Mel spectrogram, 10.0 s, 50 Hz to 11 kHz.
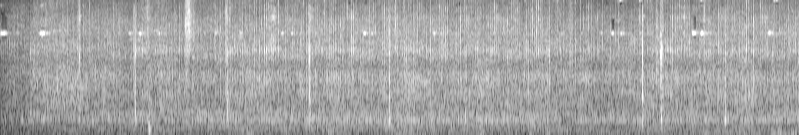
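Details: Second warranty Shimano EP801 e-bike drive unit at about 700 km: sharp cracking knock about once a second as right crank arm passes 1 o'clock, over hiss; axial play increased after about 500 km, same as first motor.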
